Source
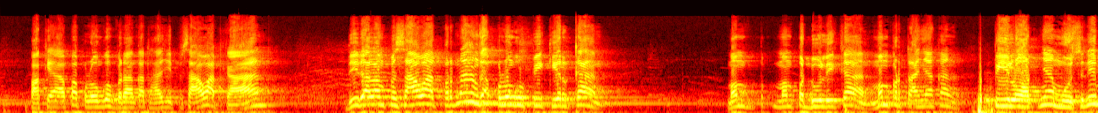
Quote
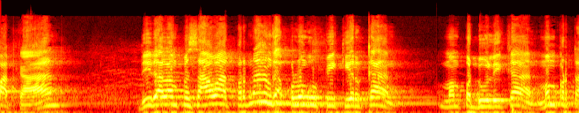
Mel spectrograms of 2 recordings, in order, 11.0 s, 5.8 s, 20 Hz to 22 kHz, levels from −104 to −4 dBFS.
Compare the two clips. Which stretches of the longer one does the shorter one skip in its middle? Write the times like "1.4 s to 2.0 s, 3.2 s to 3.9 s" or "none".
6.3 s to 7.6 s

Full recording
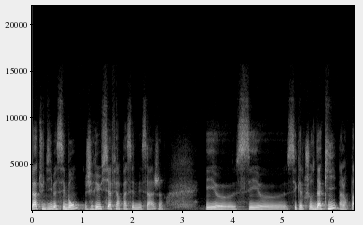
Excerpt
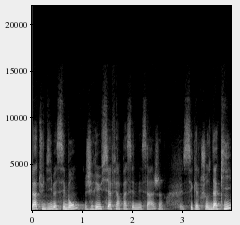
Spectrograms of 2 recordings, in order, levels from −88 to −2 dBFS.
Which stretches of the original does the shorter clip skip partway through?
3.0 s to 5.1 s

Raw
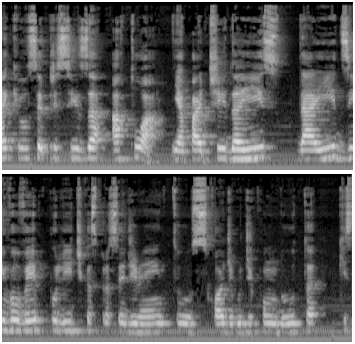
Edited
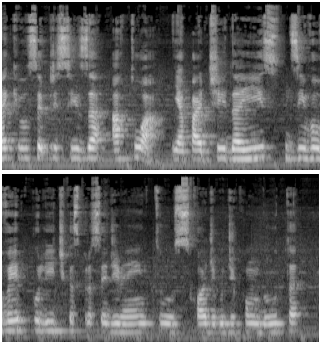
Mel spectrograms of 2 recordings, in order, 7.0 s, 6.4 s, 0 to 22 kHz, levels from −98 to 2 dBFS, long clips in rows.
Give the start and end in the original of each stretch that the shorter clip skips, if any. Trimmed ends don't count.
2.9 s to 3.4 s

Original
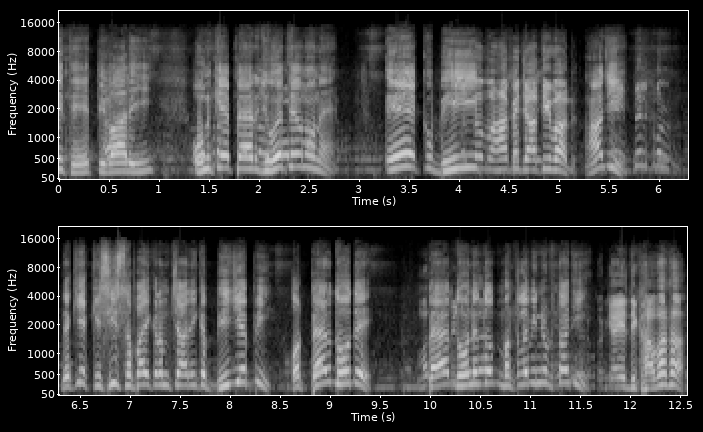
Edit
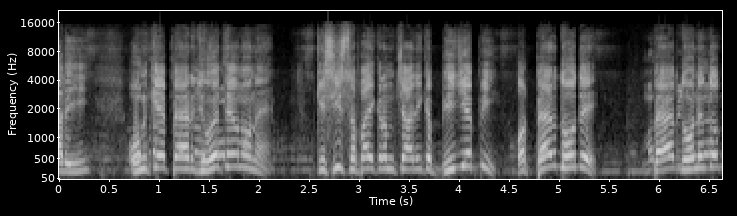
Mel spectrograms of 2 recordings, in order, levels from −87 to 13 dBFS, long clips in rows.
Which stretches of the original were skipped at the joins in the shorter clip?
3.1 s to 6.5 s

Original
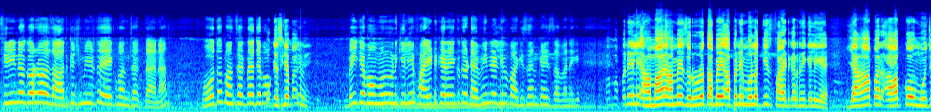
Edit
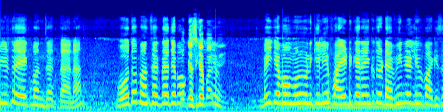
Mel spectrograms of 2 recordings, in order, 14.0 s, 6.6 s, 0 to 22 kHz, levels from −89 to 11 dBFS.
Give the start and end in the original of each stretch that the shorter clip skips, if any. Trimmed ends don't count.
none

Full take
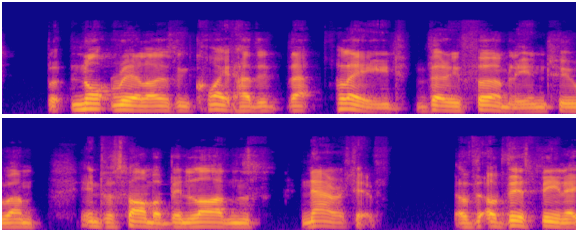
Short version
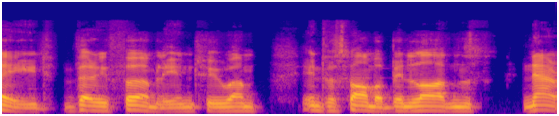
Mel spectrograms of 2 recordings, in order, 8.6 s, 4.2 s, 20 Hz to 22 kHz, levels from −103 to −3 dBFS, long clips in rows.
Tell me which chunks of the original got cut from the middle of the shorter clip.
none

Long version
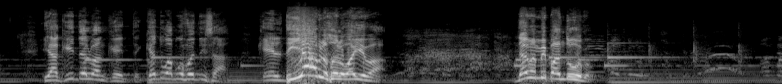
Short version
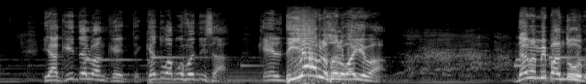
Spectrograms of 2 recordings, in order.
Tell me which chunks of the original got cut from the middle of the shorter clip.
none

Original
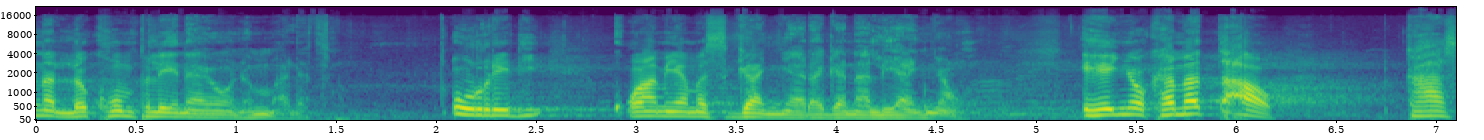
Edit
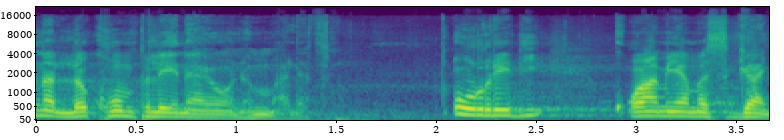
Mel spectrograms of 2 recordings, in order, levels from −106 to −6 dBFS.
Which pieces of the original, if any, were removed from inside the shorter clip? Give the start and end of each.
none

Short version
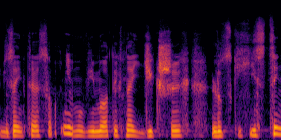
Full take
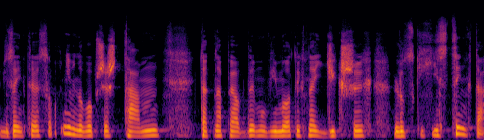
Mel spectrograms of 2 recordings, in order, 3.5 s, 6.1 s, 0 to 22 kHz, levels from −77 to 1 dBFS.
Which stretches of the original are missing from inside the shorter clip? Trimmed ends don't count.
0.9 s to 3.2 s

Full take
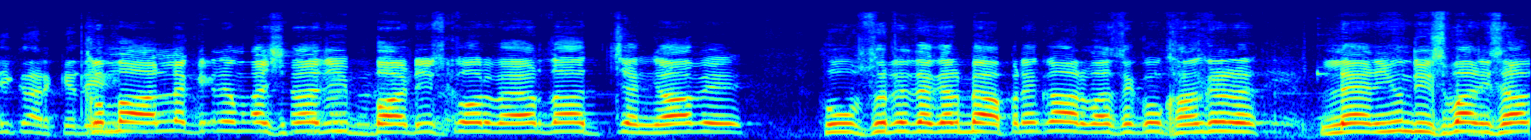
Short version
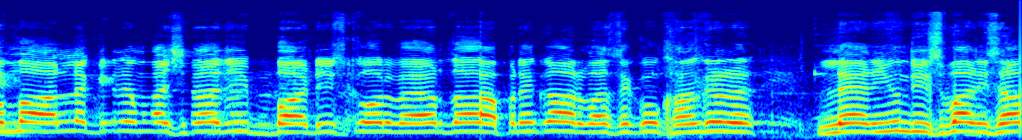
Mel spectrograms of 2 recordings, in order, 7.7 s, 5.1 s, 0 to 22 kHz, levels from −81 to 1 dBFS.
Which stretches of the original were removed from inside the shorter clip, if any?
2.9 s to 4.9 s

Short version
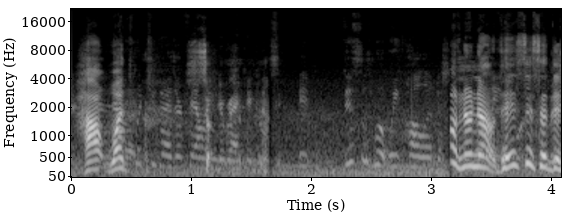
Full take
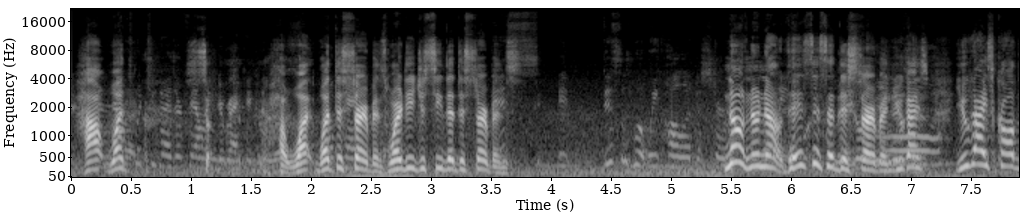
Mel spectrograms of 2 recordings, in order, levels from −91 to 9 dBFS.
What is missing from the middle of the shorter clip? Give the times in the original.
1.6 s to 3.7 s, 5.3 s to 5.6 s

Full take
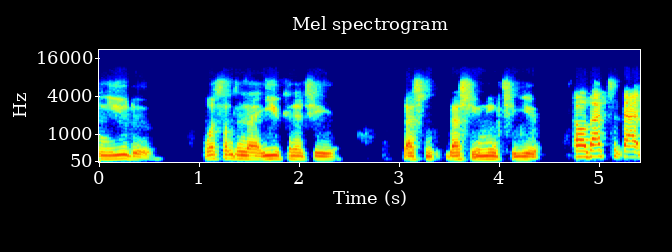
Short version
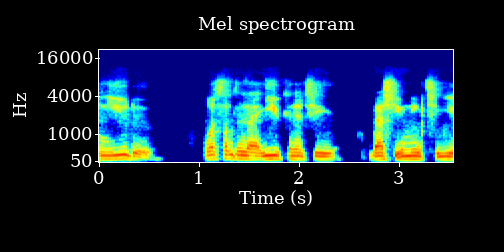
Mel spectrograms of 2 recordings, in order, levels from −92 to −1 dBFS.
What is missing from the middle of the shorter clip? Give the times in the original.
2.6 s to 3.4 s

